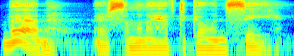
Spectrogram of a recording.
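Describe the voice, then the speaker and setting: A cool, cutting spy. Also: female voice, a bass voice, brisk, heavy background noise. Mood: brisk, reassuring. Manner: calm, cutting, composed accusation. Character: cool, sharp-witted female spy interrogator. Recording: game audio with reverb and music.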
